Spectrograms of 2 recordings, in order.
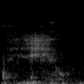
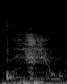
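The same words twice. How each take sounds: First: It is said with strong emotion and energy. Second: It is said plainly, without extra emotion.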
